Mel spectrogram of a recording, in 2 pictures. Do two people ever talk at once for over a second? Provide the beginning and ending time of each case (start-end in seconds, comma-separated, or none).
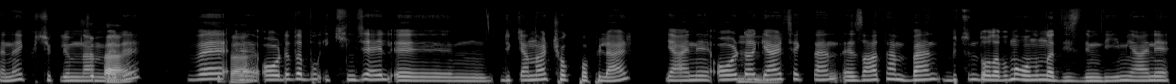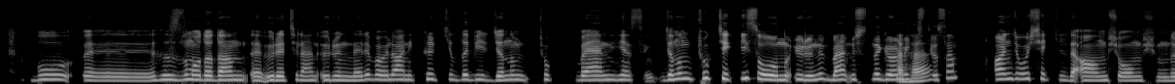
none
